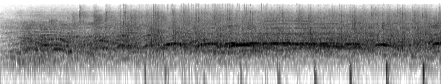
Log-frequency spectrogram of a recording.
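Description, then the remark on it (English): An audience claps steadily for several seconds, a dense wash of many hands at a constant level, with faint crowd murmur mixed in. “I got a clap on that one.”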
